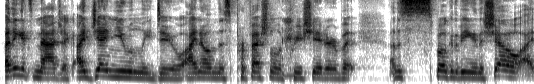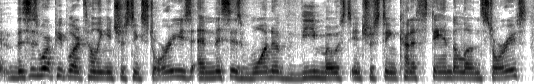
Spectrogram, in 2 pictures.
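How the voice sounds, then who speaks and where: A man's voice: fairly high pitch, fairly even intonation, quick pace. Chatty, enthusiastic male talk show host. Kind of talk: casual video game and film discussion.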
